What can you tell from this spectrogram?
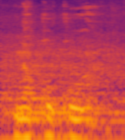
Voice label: "nɨkukua", Nafe; book

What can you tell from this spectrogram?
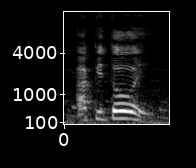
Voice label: "a pitoi", when, Ansus

